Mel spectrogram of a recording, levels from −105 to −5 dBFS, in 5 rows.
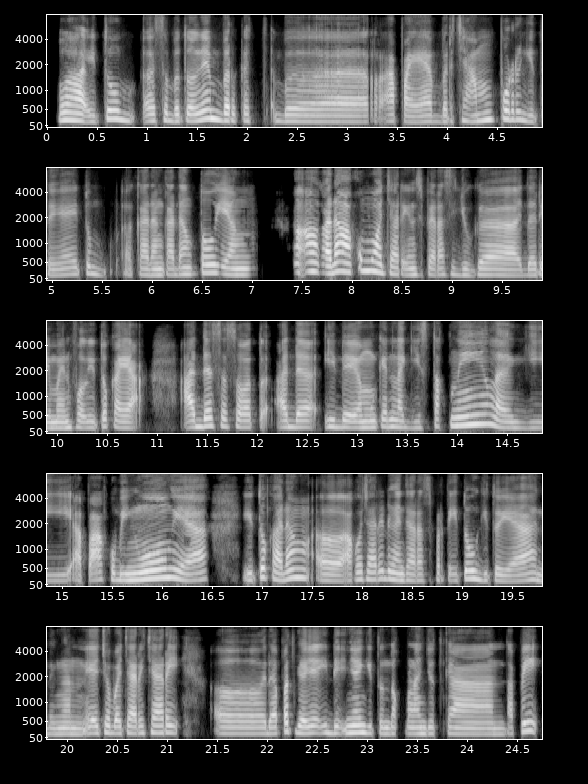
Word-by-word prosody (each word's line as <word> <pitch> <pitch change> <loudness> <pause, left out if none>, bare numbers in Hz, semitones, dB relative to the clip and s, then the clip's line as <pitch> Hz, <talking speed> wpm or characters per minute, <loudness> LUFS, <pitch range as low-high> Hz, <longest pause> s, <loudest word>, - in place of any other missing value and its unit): Wah, 200 -2 +6
itu 160 - -4 0.2
b - - -4 0.2
eee, 175 - +1
sebetulnya 180 +2 +2 0.2
berkec 180 -1 0 0.3
ber 160 -1 0 0.2
apa 170 - -3
ya, 155 - 0 0.2
bercampur 185 +6 -1 0.2
gitu 160 - -9
ya. 150 +2 -5
Itu 185 - -10
b - - -13 0.4
kadang-kadang 155 +2 -1
tuh 215 0 +2
yang 160 -1 +2 0.5
heeh, 245 +2 +5
kadang 240 +6 +8
aku 230 - -9
mau 255 - +5
cari 175 -2 -1
inspirasi 160 +1 -5
juga 155 +2 -3 0.4
dari 150 0 -3
mindful 160 +2 -1
itu 160 +4 -4
kayak 160 -2 +3 0.5
ada 180 +4 +4
sesuatu 190 -4 -2 0.2
ada 175 0 +1 0.3
ide 180 -1 -1
yang 160 - +2
mungkin 185 +2 -2
lagi 160 -2 -4
stuck 190 +4 -7
nih, 240 +4 +3
lagi, 155 -3 -3
apa, - - -2 0.2
aku - - -3
bingung 205 +8 +5
ya. 175 +2 +3 0.4
Itu 180 +7 -2
kadang, 205 +6 +3 0.2
eee, 165 -2 +2
aku 165 +4 -1
cari 190 +1 0
dengan 180 -4 +1
cara 165 0 -1
seperti 180 -1 -9
itu 210 - -1 0.2
gitu 170 -1 -5
ya, 160 +4 0
dengan 155 0 -3
ya 175 - +2
coba 170 -2 +1
cari-cari, 185 +1 +1 0.3
eee, 160 -1 -2
dapat 165 +7 +1
nggak 175 -4 +2
ya - - +3
idenya 180 +1 +1
gitu 175 -3 -6
untuk 165 0 -5
melanjutkan 160 -1 0 0.2
tapi, 215 +8 -1
170 Hz, 160 wpm, -23 LUFS, 160-190 Hz, 0.5 s, kadang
